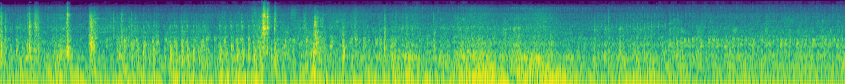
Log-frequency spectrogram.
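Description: A faulty car engine on a broken-down car in Spain runs close by with irregular knocking, sputtering and rattling, uneven clicks and a low rumble rising and dipping.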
